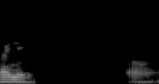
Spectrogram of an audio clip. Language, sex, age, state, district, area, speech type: Assamese, male, 30-45, Assam, Majuli, urban, conversation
